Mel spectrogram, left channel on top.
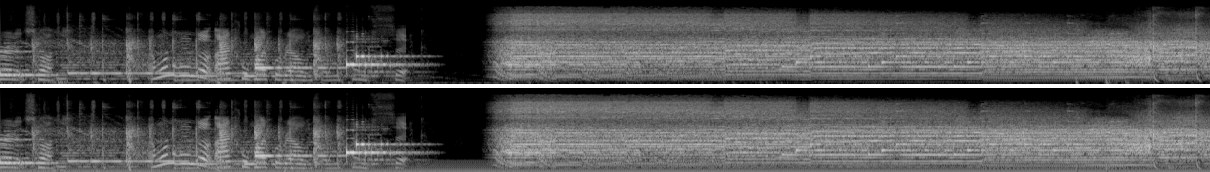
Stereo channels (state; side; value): noise; right; hum, 21 dB below the sound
